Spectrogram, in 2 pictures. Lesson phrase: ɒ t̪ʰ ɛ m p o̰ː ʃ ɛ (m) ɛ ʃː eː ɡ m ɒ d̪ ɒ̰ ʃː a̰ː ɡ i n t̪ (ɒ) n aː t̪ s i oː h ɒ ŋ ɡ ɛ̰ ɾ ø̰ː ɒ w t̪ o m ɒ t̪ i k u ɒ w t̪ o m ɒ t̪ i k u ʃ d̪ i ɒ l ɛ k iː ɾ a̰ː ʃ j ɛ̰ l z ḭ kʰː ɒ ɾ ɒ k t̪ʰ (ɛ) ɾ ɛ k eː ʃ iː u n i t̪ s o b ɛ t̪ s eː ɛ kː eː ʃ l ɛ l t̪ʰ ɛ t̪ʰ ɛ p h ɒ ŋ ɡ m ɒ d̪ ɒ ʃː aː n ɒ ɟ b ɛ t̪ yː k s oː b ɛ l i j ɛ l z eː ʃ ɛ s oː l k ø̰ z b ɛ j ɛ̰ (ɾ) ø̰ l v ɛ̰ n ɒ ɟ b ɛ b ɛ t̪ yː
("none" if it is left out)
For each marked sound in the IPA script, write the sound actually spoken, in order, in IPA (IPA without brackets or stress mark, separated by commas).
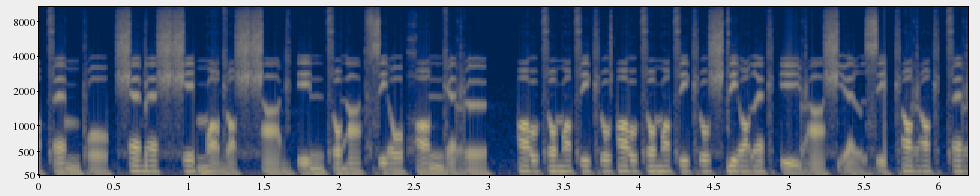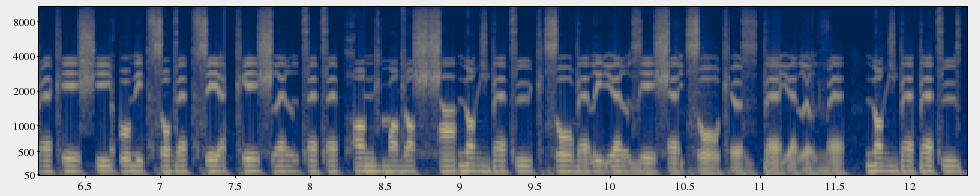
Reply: b, o, ɛ, l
